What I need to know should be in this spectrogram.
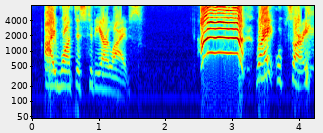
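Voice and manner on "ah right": very high, loud, stretched-out whoop of excitement. Speaker talking to an audience suddenly breaks into an excited yell. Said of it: "Sorry, I yelled a little there".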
